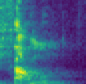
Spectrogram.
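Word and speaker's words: Pharamond: Même ça se dit Farmonde. Faramonde. Parce que normalement, ça s'écrit avec un F. Je sais pas pourquoi ils ont foutu PH.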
